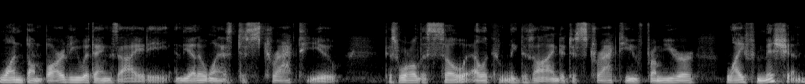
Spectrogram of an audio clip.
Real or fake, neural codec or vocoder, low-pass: fake; codec, 16 kHz, 4 kbps, FunCodec, trained on LibriTTS, 50 frames a second; 7.2 kHz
